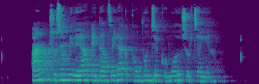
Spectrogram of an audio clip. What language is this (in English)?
Basque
